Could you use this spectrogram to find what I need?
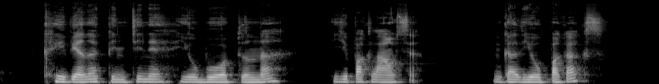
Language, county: Lithuanian, Utena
